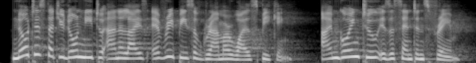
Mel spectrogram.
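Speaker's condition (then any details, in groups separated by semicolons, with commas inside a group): No condition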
